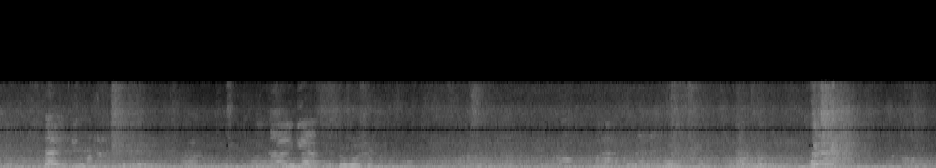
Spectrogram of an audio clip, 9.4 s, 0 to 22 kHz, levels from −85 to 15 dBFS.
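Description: From start to end the audio has nothing above 11.2 kHz and a gurgling, granular roughness, with upper bands flickering in and out. The cause is likely MP2 compression starved of bits, which fits a rate around 56 kbps, switching off sub-bands and coarsely quantising the rest.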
